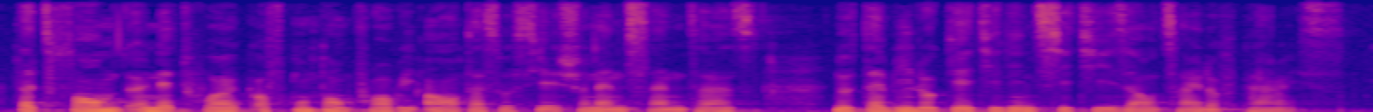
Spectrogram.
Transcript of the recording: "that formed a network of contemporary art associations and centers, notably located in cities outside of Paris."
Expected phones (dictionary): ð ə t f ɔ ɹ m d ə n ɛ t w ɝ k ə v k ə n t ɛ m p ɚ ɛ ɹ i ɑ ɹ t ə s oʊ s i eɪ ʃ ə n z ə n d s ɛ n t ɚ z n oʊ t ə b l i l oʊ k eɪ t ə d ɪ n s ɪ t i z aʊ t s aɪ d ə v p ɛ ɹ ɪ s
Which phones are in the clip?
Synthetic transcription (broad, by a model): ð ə t f ɔ ɹ m d ə n ɛ t w ɝ k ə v k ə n t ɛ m p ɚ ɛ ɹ i ɑ ɹ t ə s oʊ s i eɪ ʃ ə n ə n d s ɛ n t ɚ z n oʊ t ə b l i l oʊ k eɪ t ə d ɪ n s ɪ t i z aʊ t s aɪ d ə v p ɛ ɹ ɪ s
